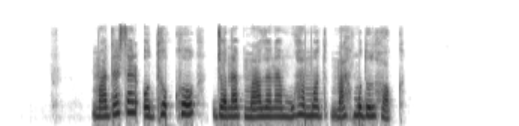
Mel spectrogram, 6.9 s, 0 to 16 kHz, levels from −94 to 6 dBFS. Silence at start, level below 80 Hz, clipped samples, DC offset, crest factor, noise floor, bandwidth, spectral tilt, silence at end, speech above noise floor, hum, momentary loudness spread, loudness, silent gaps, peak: 1.25 s; -56 dBFS; under 0.1%; under 0.1%; 16 dB; -67 dBFS; 8.2 kHz; -6 dB/octave; 1.75 s; 51 dB; none; 5 LU; -17 LUFS; none; -2 dBFS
